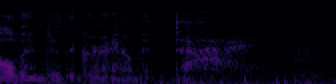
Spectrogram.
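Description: A man's voice speaking very softly, close to a whisper, in a few short breathy phrases.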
